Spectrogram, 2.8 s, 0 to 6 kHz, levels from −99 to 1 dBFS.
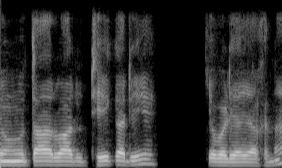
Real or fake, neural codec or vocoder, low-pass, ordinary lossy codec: real; none; 5.4 kHz; Opus, 64 kbps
